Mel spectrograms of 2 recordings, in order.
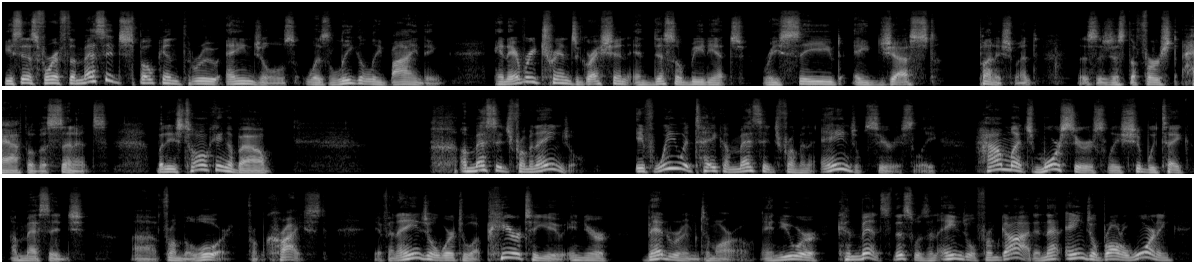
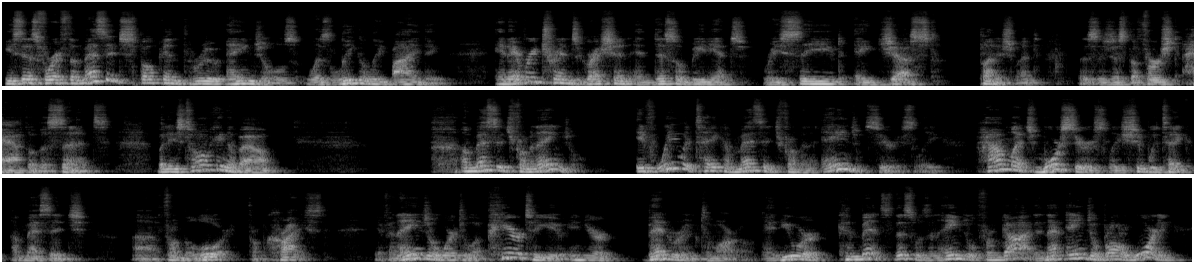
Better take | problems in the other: first | off-mic speech; far // room echo; very slight; dies away in 0.3 s

